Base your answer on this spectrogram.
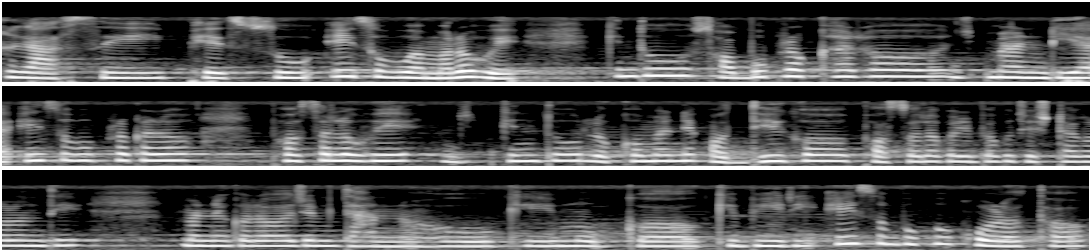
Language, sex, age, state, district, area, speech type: Odia, female, 45-60, Odisha, Puri, urban, spontaneous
